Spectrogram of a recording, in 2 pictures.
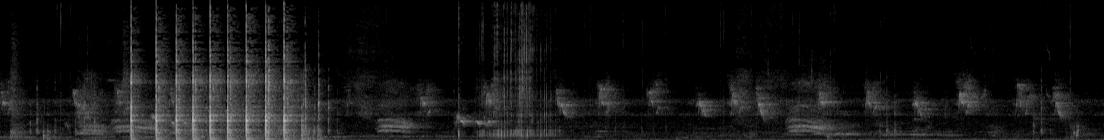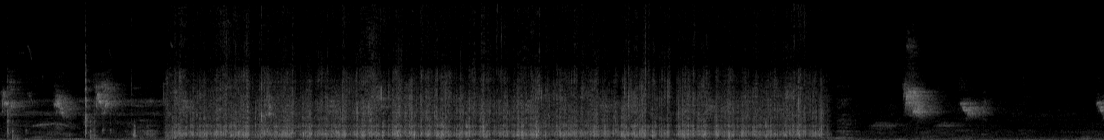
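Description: Birds chirping in short repeated calls, with a loud, rapidly pulsed chattering call about a second in. A steady hiss runs for about six seconds in the second half and stops abruptly.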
